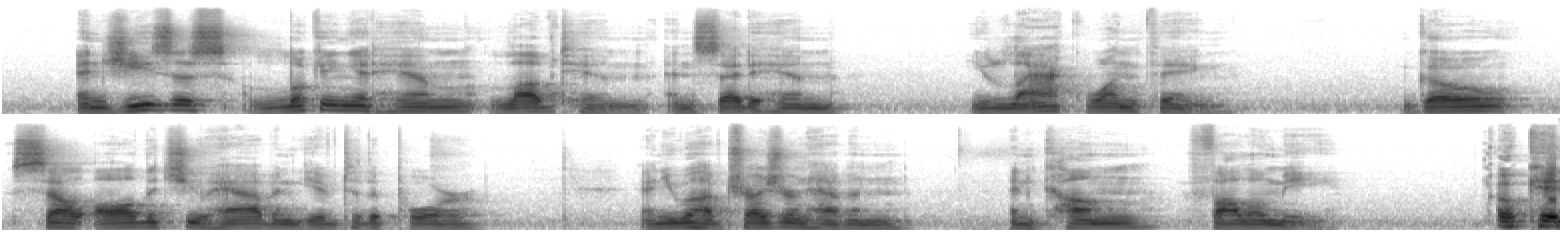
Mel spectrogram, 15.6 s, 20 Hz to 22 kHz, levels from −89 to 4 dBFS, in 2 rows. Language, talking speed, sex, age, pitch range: English, 145 wpm, male, 30-49, 90-115 Hz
